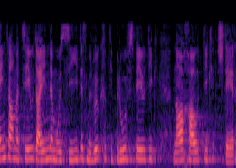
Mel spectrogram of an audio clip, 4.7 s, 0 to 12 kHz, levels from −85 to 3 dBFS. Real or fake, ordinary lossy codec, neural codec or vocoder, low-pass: real; MP3, 32 kbps; none; 7.2 kHz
